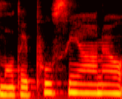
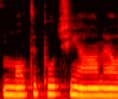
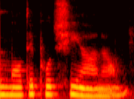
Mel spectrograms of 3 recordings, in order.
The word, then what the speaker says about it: Montepulciano: It's not pronounced Montepulciano, it's Montepulciano. It's like ch like the c is like a ch.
